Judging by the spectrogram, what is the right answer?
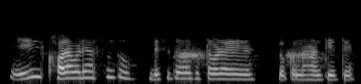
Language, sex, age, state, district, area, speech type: Odia, female, 18-30, Odisha, Jagatsinghpur, rural, conversation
